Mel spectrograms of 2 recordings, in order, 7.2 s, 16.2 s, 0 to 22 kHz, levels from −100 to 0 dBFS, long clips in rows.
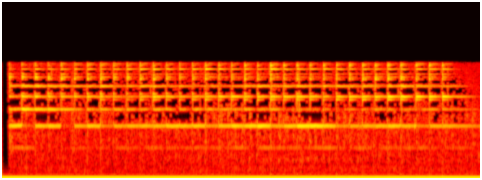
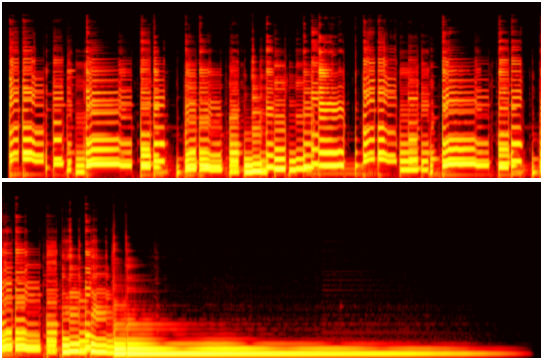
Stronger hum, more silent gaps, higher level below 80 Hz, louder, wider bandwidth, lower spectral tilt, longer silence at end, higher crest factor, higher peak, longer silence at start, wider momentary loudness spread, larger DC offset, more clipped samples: neither; neither; second, -60 dBFS vs -52 dBFS; second, -24 LUFS vs -21 LUFS; second, 5.4 kHz vs 9.2 kHz; second, 0.5 dB/octave vs -8 dB/octave; second, 0 s vs 0.65 s; about the same, 20 dB vs 16 dB; about the same, -8 dBFS vs -6 dBFS; about the same, 0.1 s vs 0.1 s; second, 3 LU vs 10 LU; first, 3% vs under 0.1%; neither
